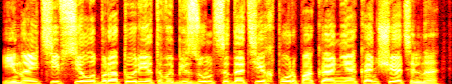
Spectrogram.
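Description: Man doing a brisk young elf archer. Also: a little high, no room sound, studio quality, natural voice. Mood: brisk urgent. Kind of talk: audiobook narration.

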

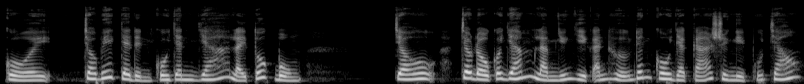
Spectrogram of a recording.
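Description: A tearful young model voiced by a woman, stammering out excuses and begging in a slightly raised, quickening voice. The tone is mellow and the recording dry. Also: a little high, animated, no room sound. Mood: pleading tearful. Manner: sobbing, pleading, stammering. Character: young female model, tearful, pleading, evasive.

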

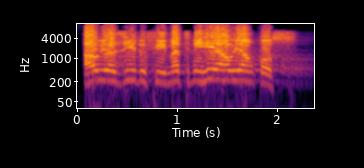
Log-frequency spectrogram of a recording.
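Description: A male scholar giving a slow, deliberate classroom lesson on hadith terminology, repeating phrases so students can write them down. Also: high-pitched, level tone, a bit bright, in a large hall, low-quality recording. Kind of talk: slow classroom lecture with repetition for dictation.

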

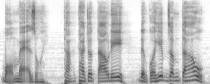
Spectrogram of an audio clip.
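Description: A man's voice: lowish voice, animated, normal speed, darkish tone, no room sound, faint music behind, lightly acted. A man voicing a frightened old father who whimpers and pleads, in a told ghost story. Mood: panicked.

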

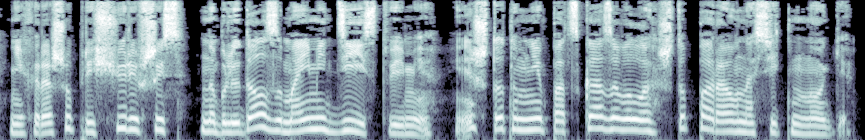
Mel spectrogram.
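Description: A woman narrating a fantasy audiobook in the first person, in a lively, expressive reading style. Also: fairly low pitch, dry recording, clean studio sound.

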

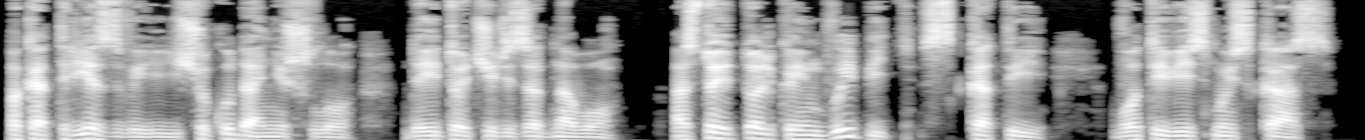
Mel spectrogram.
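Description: In a dry, studio-quality recording, a man with a low, darkish voice speaks at a normal speed. He's doing an audiobook character voice, playing an outraged older woman, a loud, gossiping mother who scolds and rambles indignantly.

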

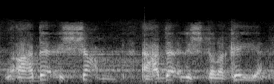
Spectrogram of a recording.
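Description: A man with an Egyptian accent voicing a pompous male prosecutor who rants in high-flown rhymed oratory, recorded on dull old tape in an echoey mosque hall. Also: fast talker, creaky, a bit bright. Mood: ranting.

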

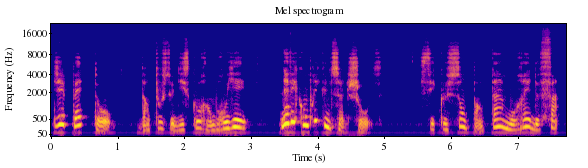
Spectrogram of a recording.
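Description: A woman narrating a classic children's tale in an expressive, unhurried way. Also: mid-range voice, breathy edge. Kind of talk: storybook reading.

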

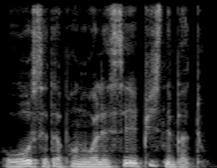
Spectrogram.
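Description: A haughty, scheming duchess, read by a man in an audiobook, teasing and bargaining with a cool edge. The voice underneath stays very dark and mellow, lifted only a little toward a lady's register. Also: on the low side, quick pace, breathy edge. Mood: mocking. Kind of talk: audiobook character reading.

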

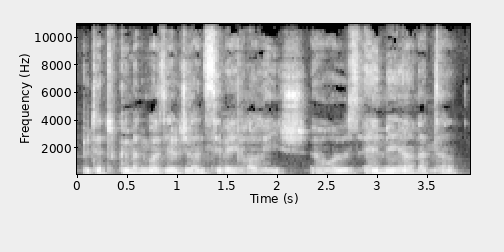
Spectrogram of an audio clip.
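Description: A man's voice: fairly low pitch, steady tone, normal speed, breathy edge. A man reading the lines of a kindly, reassuring old former hussar captain. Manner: gentle, reassuring.

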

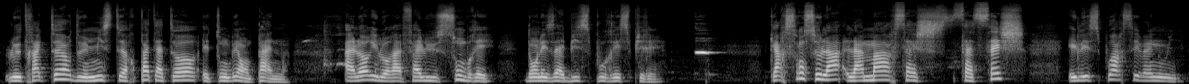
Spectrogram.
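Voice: medium pitch, measured pace, fairly bright tone, slight background noise. A voice declaiming absurd rambling verse. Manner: rambling, absurd, half-sung poetic declaiming. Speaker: participant reading on an event radio. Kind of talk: reading surreal poetic text. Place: makeshift radio at a summer gathering.

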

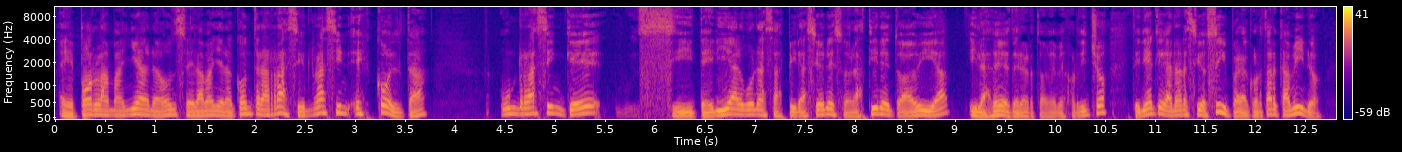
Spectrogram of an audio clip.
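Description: A man with a Rioplatense accent, hoarse from a cold, giving a brisk sports report as radio co-host. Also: mid-range voice, expressive, a little mellow, no room sound, clean studio sound. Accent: Rioplatense Spanish. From Argentina. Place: radio studio.

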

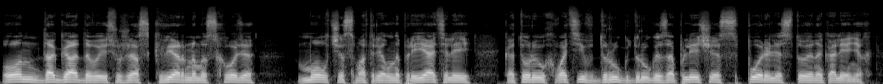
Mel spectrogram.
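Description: A man reading literary prose in a measured, even storyteller's voice. His voice sits very low. The recording is dry, with no room sound. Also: no echo. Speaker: audiobook reader. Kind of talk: scripted literary narration.

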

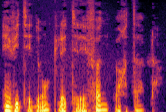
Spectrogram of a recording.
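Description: A man, a hypnotherapist leading a relaxation session in a deliberate, soothing, breathy voice with pauses. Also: mid-range voice, steady tone, darkish tone. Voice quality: breathy, husky, at times near whisper.

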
